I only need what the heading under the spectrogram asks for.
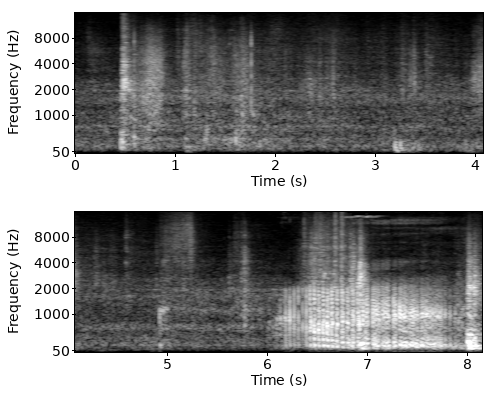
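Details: Kohaku, a Chihuahua, angry yet half-hearted in his anger; after quiet taps and rustles, a low, buzzy, pulsing growl rumbles steadily for about two seconds near the end.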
